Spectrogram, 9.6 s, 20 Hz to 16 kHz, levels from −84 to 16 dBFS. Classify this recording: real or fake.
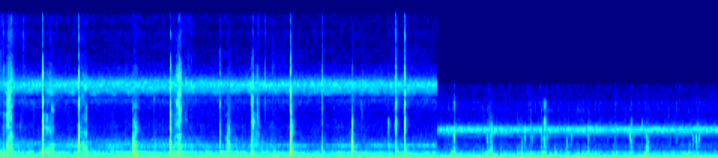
fake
